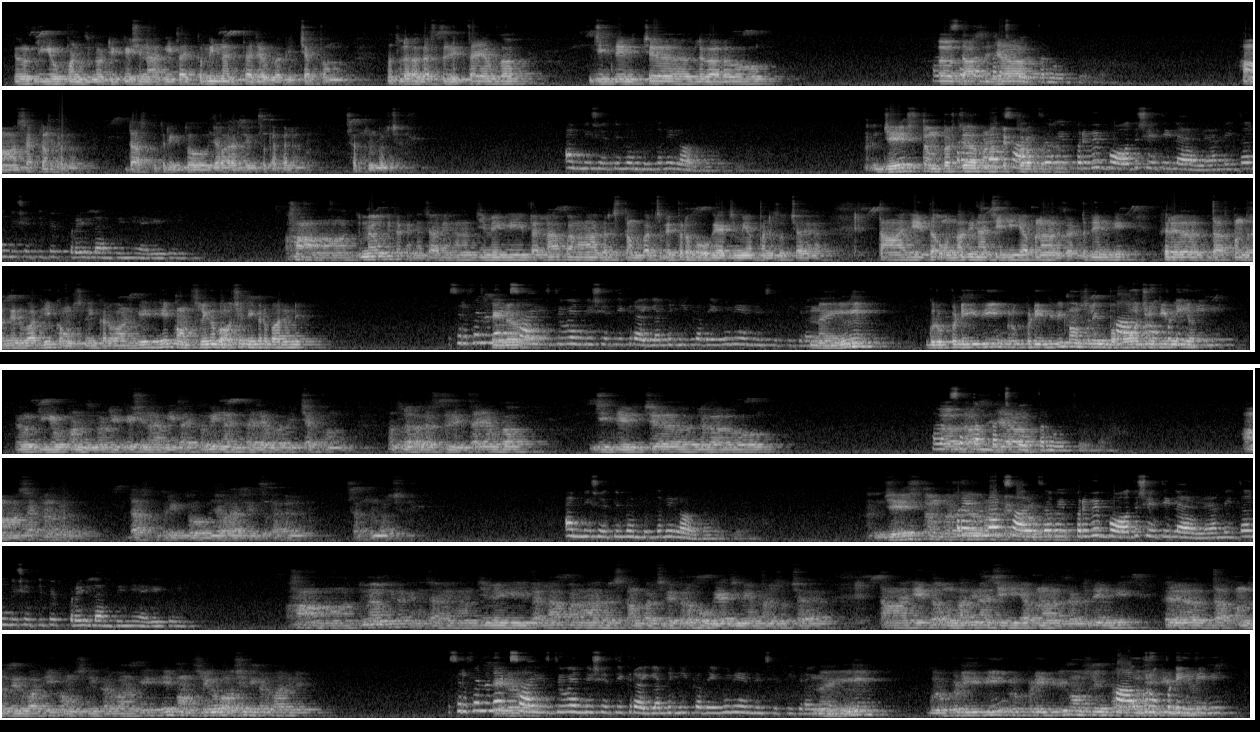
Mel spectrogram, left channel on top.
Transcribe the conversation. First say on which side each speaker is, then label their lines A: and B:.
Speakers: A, on the left (about 70°); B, on the right (about 25°).
A: ਰਿਓਪਨ ਦੀ ਨੋਟੀਫਿਕੇਸ਼ਨ ਆ ਗਈ ਤਾਂ ਇੱਕ ਮਹੀਨਾ ਦਿੱਤਾ ਜਾਊਗਾ ਵਿੱਚ ਆਪਾਂ ਨੂੰ। ਮਤਲਬ ਅਗਸਤ ਚ ਦਿੱਤਾ ਜਾਊਗਾ, ਜਿਹਦੇ ਵਿੱਚ ਲਗਾ ਲਓ।
B: ਮਤਲਬ ਸਤੰਬਰ
A: ਦਸ ਜਾਂ
B: ਚ ਪੇਪਰ ਹੋਜੂਗਾ।
A: ਹਾਂ, ਸੈਪਟਨ <unintelligible> ਦਸ ਕੁ ਤਰੀਕ ਤੋਂ ਜਾਂ ਬਾਰਾਂ ਤਰੀਕ ਤੋਂ ਤਾਂ ਪਹਿਲਾਂ। ਸੈਪਤੰਬਰ ਵਿੱਚ।
B: ਇੰਨੀ ਛੇਤੀ ਮੈਨੂੰ ਤਾਂ ਨੀ ਲੱਗਦਾ ਹੋ ਜੂਗਾ।
A: ਜੇ ਸਤੰਬਰ 'ਚ
B: ਪਰਿੰਟ
A: ਆਪਣਾ
B: <unintelligible> ਐਕਸਾਈਜ਼
A: ਪੇਪਰ ਹੋਇਆ
B: ਦਾ ਪੇਪਰ ਵੀ ਬਹੁਤ ਛੇਤੀ। ਛੇਤੀ <unintelligible> ਲੈ ਲਿਆ ਨਹੀਂ ਤਾਂ ਇੰਨੀ ਛੇਤੀ ਪੇਪਰ ਹੀ ਲੈਂਦੀ ਨੀ ਹੈਗੀ ਕੋਈ।
A: ਹਾਂ, ਮੈਂ ਉਹੀ ਤਾਂ ਕਹਿਣਾ ਚਾ ਰਿਹਾ, ਜਿਵੇਂ ਕਿ ਪਹਿਲਾਂ ਆਪਾਂ ਅਗਰ ਸਤੰਬਰ ਚ ਪੇਪਰ ਹੋ ਗਿਆ ਜਿਵੇਂ। ਆਪਾਂ ਨੇ ਸੋਚਿਆ ਹੋਇਆ ਤਾਂ ਇਹਦਾ ਉਹਨਾਂ ਦਿਨਾਂ ਵਿੱਚ ਹੀ ਆਪਣਾ ਰਿਜ਼ਲਟ ਦੇਣਗੇ। ਫਿਰ ਦਸ ਪੰਦਰਾਂ ਦਿਨ ਬਾਦ ਹੀ ਕੋਂਸਲਿੰਗ ਕਰਵਾਉਣਗੇ। ਇਹ ਕੋਂਸਲਿੰਗ ਬਹੁਤ ਛੇਤੀ ਕਰਵਾ ਰਹੇ ਨੇ।
B: ਸਿਰਫ ਇਹਨਾਂ
A: ਫਿਰ
B: ਨੇ ਐਕਸਾਈਜ਼ ਦੀ ਏਨੀ ਛੇਤੀ ਕਰਾਈ ਹੈ, ਨਹੀਂ ਕਦੇ ਵੀ ਨਹੀਂ ਏਨੀ ਛੇਤੀ ਕਰਾਈ
A: ਨਹੀਂ
B: ਹੈਗੀ।
A: ਗਰੁੱਪ ਡੀ। ਦੀ
B: ਹੂੰ,
A: ਗਰੁੱਪ ਡੀ ਦੀ ਵੀ ਕਾਉਂਸਲਿੰਗ ਬਹੁਤ
B: ਹਾਂ ਗਰੁੱਪ
A: ਛੇਤੀ ਹੋਈ
B: ਡੀ
A: ਆ
B: ਦੀ ਵੀ।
